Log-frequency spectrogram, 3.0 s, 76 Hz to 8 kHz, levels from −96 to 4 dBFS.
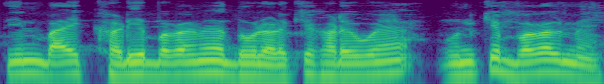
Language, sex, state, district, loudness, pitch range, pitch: Hindi, male, Madhya Pradesh, Katni, -16 LUFS, 120-130 Hz, 125 Hz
